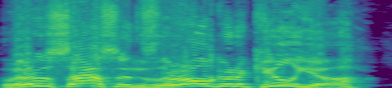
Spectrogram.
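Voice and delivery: shrill yell, pitched very high. Retelling what a character heard from the train: imitating Kingsdale yelling. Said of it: "start yelling".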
